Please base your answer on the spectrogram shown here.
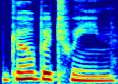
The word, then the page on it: go-between: American English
